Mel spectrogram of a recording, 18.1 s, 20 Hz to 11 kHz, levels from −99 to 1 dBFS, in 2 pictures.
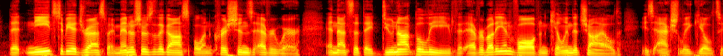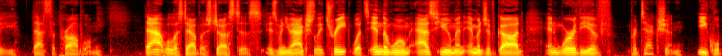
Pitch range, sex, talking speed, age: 115-155 Hz, male, 185 wpm, 30-49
